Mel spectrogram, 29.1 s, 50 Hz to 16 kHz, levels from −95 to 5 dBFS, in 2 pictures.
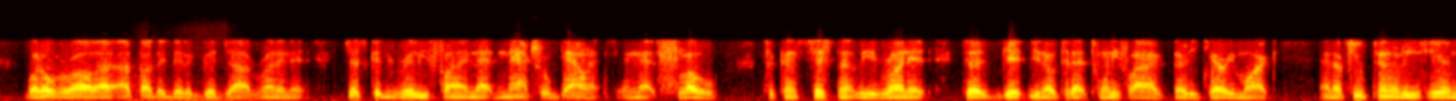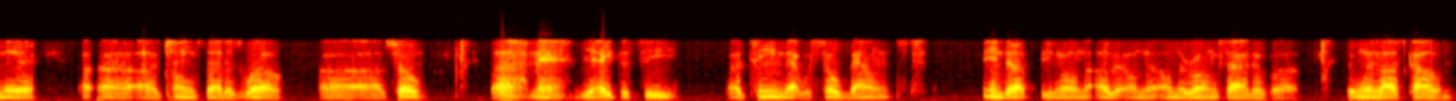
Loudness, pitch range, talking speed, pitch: -24 LUFS, 85-100 Hz, 170 wpm, 90 Hz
